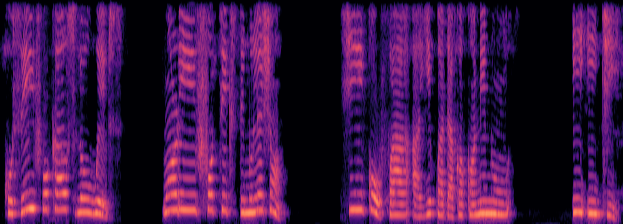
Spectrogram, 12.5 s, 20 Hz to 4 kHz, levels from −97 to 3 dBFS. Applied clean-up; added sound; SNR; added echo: neural mask model Resemble Enhance denoiser.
